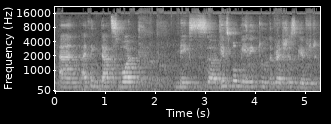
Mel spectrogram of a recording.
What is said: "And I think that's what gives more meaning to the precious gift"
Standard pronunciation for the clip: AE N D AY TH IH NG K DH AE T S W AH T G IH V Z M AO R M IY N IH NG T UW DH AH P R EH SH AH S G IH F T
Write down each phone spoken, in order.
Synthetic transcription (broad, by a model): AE N D AY T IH NG K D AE T S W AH T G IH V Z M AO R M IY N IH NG T UW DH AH P R EH SH AH S G IH F T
